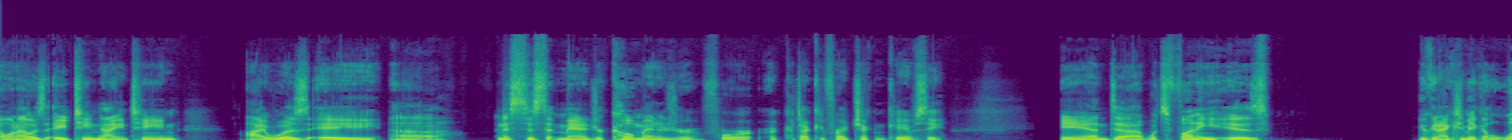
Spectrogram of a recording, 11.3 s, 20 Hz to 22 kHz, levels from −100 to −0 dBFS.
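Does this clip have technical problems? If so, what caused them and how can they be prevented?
No, there are no technical faults.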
